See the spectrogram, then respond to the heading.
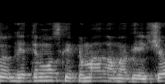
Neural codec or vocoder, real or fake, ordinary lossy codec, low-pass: codec, 16 kHz, 8 kbps, FreqCodec, smaller model; fake; AAC, 32 kbps; 7.2 kHz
